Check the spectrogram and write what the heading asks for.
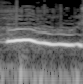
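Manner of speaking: high, loud startled cry; frightened cry. A narrator's reading. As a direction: gasp in fright. Millicent gasps in fright.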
